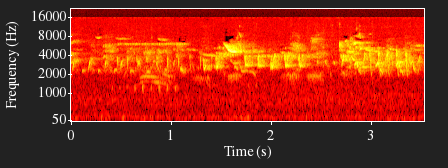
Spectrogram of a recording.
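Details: In Australia, a group of rainbow lorikeets squabbles while feeding. Continuous high, buzzy screeching swells and fades, with a thin whistled note near the middle and a louder burst of chatter toward the end.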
